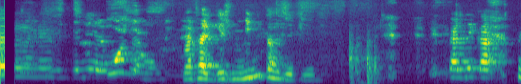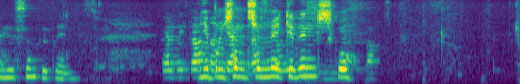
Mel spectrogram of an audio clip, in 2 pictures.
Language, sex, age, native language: Icelandic, female, 18-19, Icelandic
